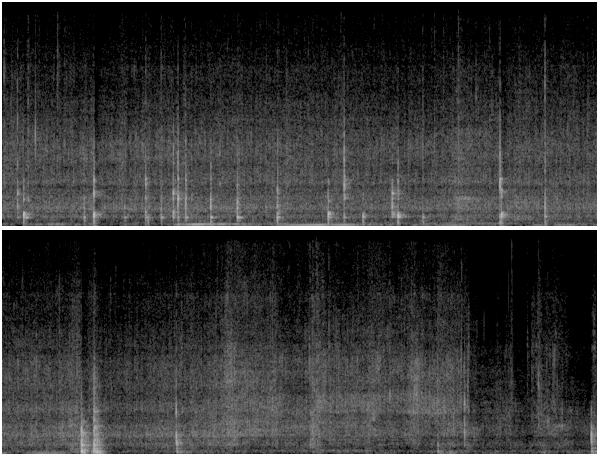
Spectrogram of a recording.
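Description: Chicken and onions sizzling in a wok while a wooden spoon scrapes curry paste out of a plastic food-processor bowl, with many sharp taps and knocks and a louder knock about ten seconds in. Near the end the spoon stirs the paste through the pan.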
